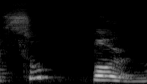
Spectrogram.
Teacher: supor não é acentuado, mas a última sílaba tônica é o por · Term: oxítona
